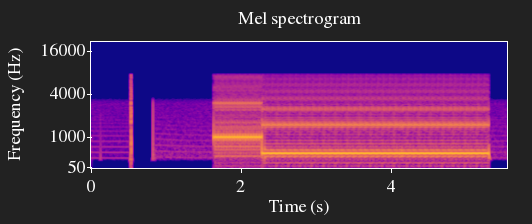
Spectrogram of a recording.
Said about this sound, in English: 3 Air, stand by for tones.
